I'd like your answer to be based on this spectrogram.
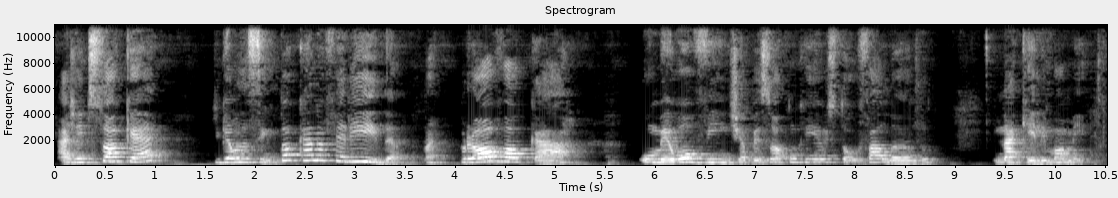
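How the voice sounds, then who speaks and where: A woman's voice: high voice, unhurried, echoey room. A woman teacher with a Brazilian Portuguese accent gives a primary school lesson, talking expressively and asking rhetorical questions. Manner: expressive, emphatic, asks rhetorical questions, often adds "né?". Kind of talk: recorded classroom lesson.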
